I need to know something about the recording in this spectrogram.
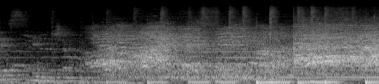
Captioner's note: children In Unison; children cheering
